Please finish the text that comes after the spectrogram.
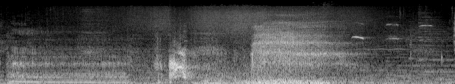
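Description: A black dog growls low and steadily, then breaks into a few loud, harsh barks, with a rough snarling texture between the outbursts.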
